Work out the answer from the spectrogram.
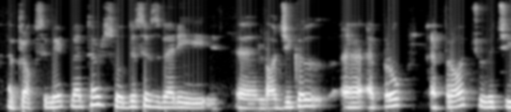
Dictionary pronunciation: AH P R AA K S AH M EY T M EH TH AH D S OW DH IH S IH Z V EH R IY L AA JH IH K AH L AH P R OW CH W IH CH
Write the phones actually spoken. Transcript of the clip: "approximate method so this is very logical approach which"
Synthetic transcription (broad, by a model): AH P R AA K S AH M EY T M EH T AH D S OW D IH S IH Z V EH R IY L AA JH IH K AH L AH P R OW CH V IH CH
